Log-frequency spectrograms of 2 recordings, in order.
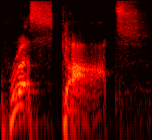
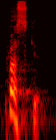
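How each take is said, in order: First: The second syllable is carefully and fully pronounced. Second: The second syllable is reduced and said quickly. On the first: The speaker calls it wrong. "I made sure to really enunciate it too" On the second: The speaker calls it right.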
